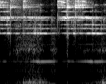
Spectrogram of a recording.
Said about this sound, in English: This bell sucks, by the way. I gotta fix it.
